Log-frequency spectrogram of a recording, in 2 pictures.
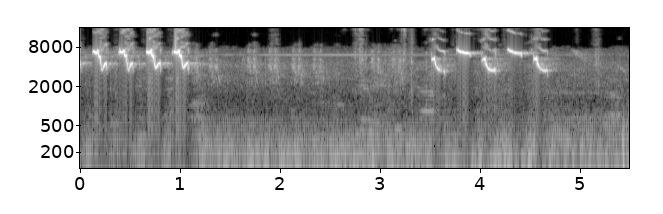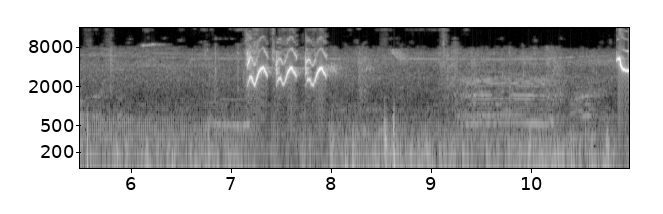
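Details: Full isian song of a Java sparrow: a fast group of four high down-swept notes, scattered chirps, then a burst of wavering trilled notes. A low hum and faint voices run underneath.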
